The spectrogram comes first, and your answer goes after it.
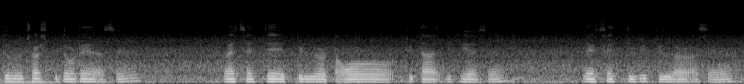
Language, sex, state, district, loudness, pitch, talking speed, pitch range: Nagamese, male, Nagaland, Kohima, -18 LUFS, 125 Hz, 145 wpm, 115-130 Hz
